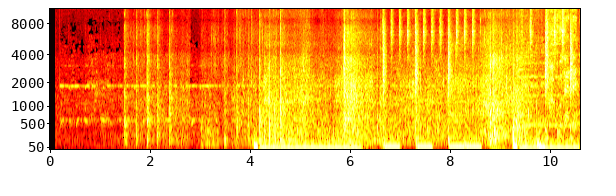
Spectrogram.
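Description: Inline skate wheels rolling and clacking on hard ground, with sharp clicks and knocks; about four seconds in, loud music with a heavy bass line comes in over the skating.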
